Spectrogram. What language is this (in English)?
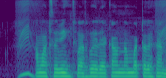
Bangla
